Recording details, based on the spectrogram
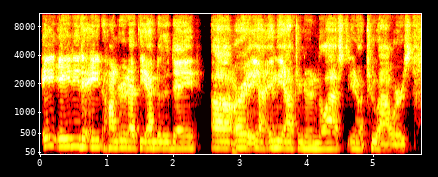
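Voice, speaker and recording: A man speaks in a fairly high pitch with fairly even intonation. He leaves hardly any pauses. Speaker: stock trader. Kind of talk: casual chat. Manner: loud; halting.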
